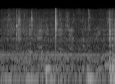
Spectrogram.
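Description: A few sharp clicks over a low rumble and a faint steady hum.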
